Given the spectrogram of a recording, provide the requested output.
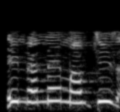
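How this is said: The voice is soft, light and mild. The voice sounds like it does not cast out devils. "that type of voice doesn't cast out devils"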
